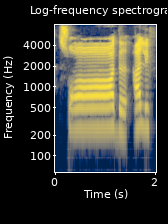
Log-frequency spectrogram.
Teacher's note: स्वाद अलिफ स्वाद भी मोटा पढ़ना है। और ऊपर और नीचे के दांत जहां मिलते हैं किनारों पे जबान लगानी है और मोटा करके पढ़ना है।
